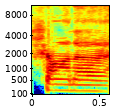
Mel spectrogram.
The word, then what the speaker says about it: Shauna: And my name is pronounced Shauna, and don't worry about getting it wrong.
